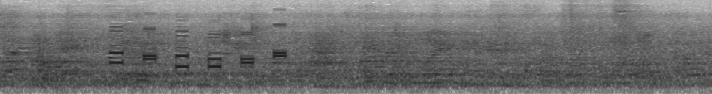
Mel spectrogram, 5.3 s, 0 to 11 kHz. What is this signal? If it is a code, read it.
Multi-frequency trunk signalling (R1, as on North American trunks), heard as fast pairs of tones, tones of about 90 ms, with the noise of a cafe. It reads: KP 0856 ST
